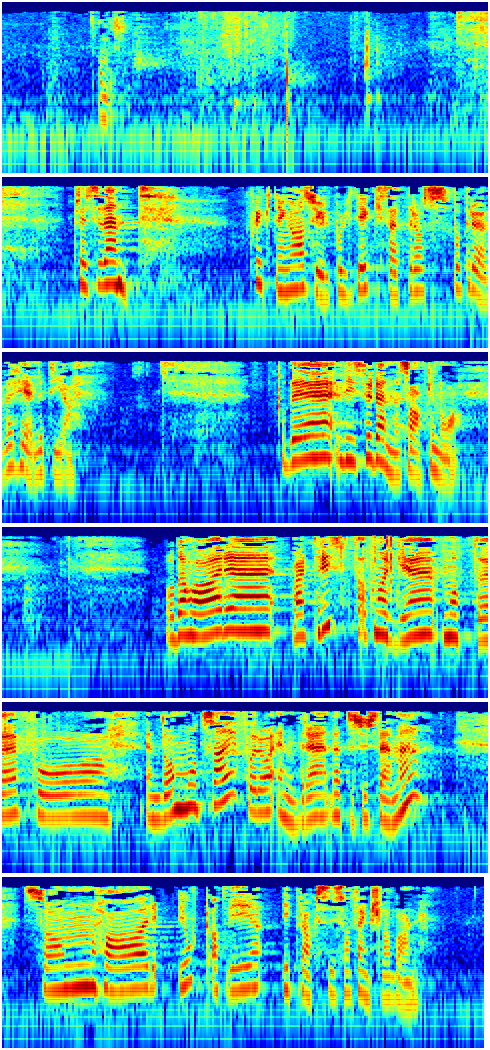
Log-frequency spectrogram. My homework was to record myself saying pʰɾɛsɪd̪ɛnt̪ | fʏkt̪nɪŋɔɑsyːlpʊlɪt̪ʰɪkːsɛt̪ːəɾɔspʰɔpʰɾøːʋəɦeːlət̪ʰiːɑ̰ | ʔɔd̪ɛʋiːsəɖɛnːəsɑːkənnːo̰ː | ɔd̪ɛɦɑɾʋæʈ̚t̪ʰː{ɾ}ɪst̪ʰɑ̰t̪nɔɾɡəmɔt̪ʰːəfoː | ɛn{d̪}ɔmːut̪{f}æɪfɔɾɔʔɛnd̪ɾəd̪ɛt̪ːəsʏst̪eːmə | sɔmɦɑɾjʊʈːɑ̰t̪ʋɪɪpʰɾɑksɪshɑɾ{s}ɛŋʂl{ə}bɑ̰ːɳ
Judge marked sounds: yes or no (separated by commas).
yes, yes, no, no, no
